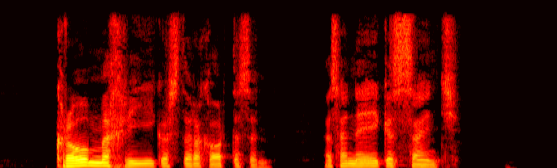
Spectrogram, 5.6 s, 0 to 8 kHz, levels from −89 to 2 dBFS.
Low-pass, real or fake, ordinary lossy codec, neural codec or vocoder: 7.2 kHz; real; AAC, 48 kbps; none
